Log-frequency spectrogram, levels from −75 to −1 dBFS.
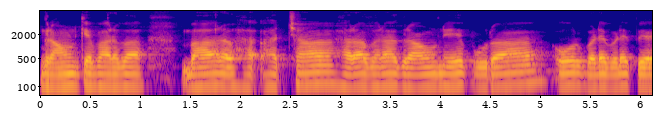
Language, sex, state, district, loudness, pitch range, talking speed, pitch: Hindi, male, Chhattisgarh, Bilaspur, -17 LUFS, 100-110 Hz, 120 wpm, 105 Hz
